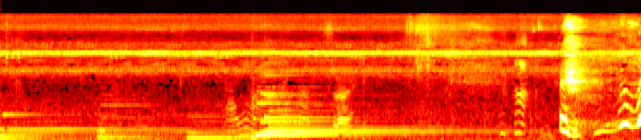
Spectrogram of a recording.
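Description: Guitar playing a few slow, held chords that change about once a second, over the steady high chirring of crickets. A brief vocal burst near the end.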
